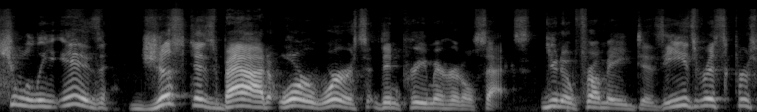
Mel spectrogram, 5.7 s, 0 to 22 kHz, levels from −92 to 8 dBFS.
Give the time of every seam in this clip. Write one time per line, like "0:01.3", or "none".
0:03.9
